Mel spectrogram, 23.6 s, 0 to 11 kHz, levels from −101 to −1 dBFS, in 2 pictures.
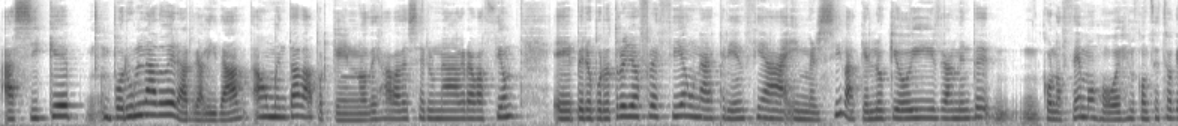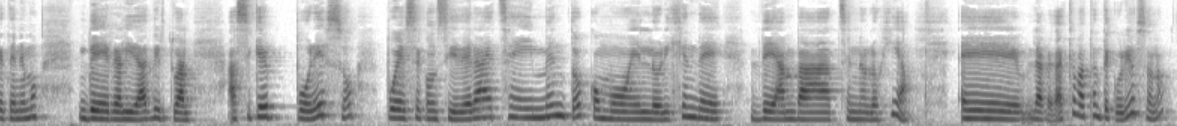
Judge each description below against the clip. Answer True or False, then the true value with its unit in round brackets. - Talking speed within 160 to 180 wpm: True (165 wpm)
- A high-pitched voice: True (215 Hz)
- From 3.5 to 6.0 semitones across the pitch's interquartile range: True (4.2 semitones)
